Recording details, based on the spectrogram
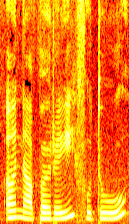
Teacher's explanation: this N and this vowel A gets connected and forms un appareil photo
